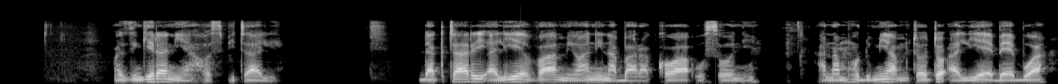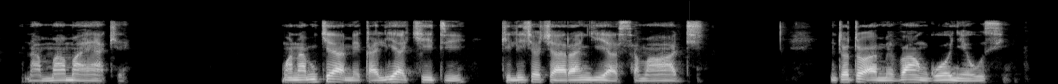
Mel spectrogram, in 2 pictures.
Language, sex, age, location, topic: Swahili, male, 18-24, Kisumu, health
